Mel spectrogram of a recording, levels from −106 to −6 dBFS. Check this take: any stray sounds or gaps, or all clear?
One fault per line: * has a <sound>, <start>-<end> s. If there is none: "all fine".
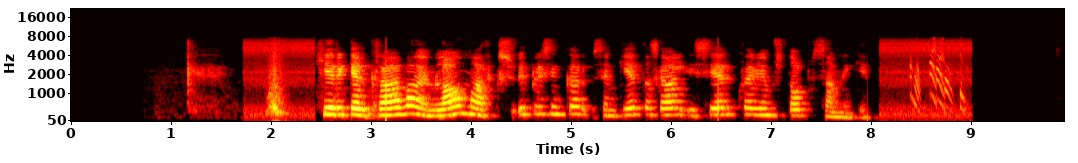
* has a whoosh, 1.9-2.2 s
* has a chirp, 8.4-9.0 s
